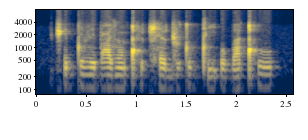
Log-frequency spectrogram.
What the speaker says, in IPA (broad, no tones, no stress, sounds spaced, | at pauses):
t͡ʃʼ e b t ɪ v e b ʕ ɪ z õ ǃʰ ɪ ʈ͡ʂʰ ɛ ɖ͡ʐ u t u b tʼ i ʔ o b a ǃʰ u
